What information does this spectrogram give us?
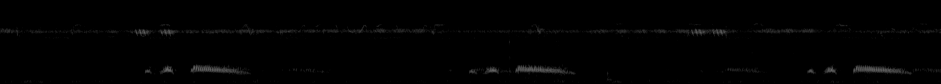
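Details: A wild spotted dove that came in to fight and then left, giving soft, distant cooing phrases, each a short double note then a longer falling coo, three times, under a steady high insect drone.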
